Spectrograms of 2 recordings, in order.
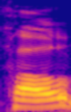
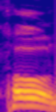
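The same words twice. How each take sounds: First: The vowel is a different, non-O sound. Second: The vowel is an O sound. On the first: The speaker calls it wrong. "not Kol ... Komatz is uh, a different sound" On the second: The speaker calls it right. "the chof is with the cholam means the O sound"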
